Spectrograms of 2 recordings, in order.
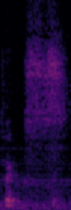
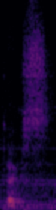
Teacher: we get a rather long s at the end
